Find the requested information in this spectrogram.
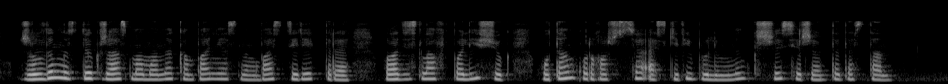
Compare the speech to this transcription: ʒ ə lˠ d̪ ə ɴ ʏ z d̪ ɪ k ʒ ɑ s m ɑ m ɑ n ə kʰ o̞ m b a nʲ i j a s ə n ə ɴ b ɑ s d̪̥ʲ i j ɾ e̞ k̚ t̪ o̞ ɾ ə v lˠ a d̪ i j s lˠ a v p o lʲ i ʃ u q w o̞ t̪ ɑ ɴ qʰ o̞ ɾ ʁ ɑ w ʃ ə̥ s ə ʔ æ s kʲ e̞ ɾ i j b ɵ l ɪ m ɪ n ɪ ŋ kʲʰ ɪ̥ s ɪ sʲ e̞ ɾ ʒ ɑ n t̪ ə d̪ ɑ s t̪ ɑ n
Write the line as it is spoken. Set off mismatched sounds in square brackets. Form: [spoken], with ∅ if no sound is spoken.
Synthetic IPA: ʒ ə lˠ d̪ ə ɴ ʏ z d̪ ɪ k ʒ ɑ s m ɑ m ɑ n ə kʰ o̞ m [p] a nʲ i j a s ə n ə ɴ b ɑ s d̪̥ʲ i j ɾ e̞ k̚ t̪ o̞ ɾ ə v lˠ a d̪ i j s lˠ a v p o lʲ i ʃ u [k] w o̞ t̪ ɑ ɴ qʰ o̞ ɾ ʁ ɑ w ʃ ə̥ s ə ʔ æ s kʲ e̞ ɾ i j b ɵ l ɪ m ɪ n ɪ ŋ kʲʰ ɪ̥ [ʃ] ɪ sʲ e̞ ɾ ʒ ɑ n t̪ ə d̪ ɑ s t̪ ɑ n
